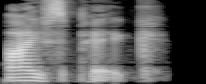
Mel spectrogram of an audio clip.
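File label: "ice pick", British English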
